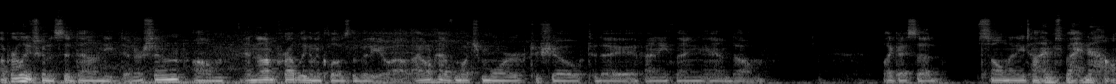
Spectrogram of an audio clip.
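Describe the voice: There is audible room echo as a man talks at a fairly quick pace, his pitch low and his tone slightly mellow.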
